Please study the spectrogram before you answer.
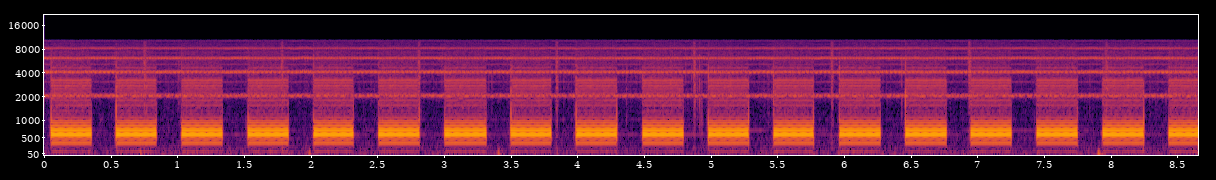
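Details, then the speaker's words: Dialing 550 from a 294 first-coin phone on the #1 Crossbar office, Grand Concourse, Bronx, 1972-78: fast reorder tone at about two bursts a second over a constant buzzing hum from the office's noisy power supplies. "see what i mean that sound pretty much gets into everything from 294 the panel in this building has that same sound but it's at a lower level here"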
